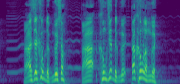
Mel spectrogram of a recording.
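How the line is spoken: Furious shout. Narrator (Vietnamese): Dương Viễn quá uất khí hét lên

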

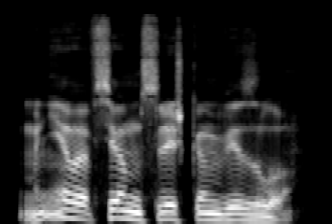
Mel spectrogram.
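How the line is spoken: Plain. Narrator (Russian): сказал я

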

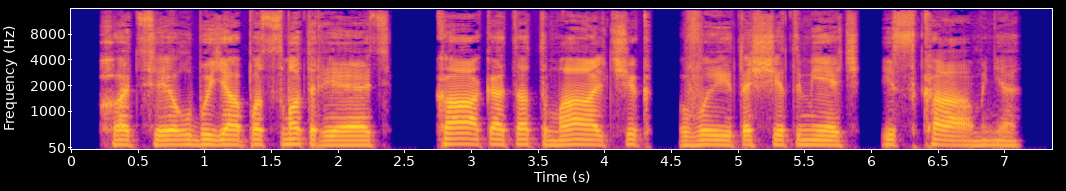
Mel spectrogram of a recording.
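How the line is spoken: Loud laughing again. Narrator (Russian): Горыныч вновь захохотал

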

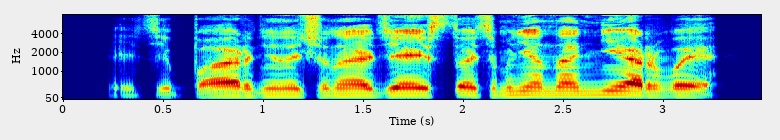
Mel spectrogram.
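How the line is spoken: Grumbled. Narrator (Russian): буркнул он

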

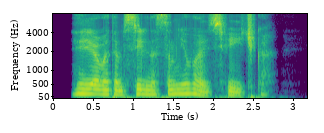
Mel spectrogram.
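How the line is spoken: Quiet with a sigh. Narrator (Russian): тихо проговорил он, вздохнув

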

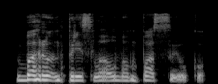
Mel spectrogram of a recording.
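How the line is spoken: Bald man laughing. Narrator (Russian): снова рассмеялся лысый

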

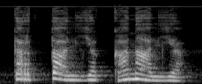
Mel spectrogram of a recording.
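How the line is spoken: Old man hissing. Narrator (Russian): зашипел на него старик

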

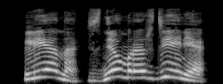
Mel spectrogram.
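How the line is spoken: Several voices shouting together. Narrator (Russian): выкрикнули Анна-Мария и еще несколько других пришедших заранее циркачей

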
